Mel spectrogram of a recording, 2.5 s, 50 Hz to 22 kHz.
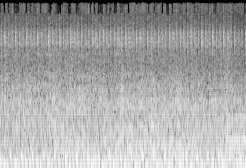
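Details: Kubota L1802 Japanese 18 hp 4WD diesel mini tractor fitted with a 1.5 m rotary tiller: steady, low diesel clatter at idle with even pulses and no knocks. Idles normally.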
